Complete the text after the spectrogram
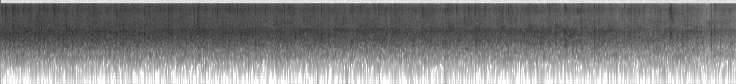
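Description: A large audience applauds in a big hall, slowly fading.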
